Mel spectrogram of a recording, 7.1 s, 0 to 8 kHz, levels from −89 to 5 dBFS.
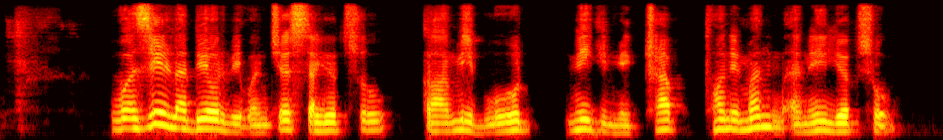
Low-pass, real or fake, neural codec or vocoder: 7.2 kHz; fake; codec, 16 kHz in and 24 kHz out, 0.6 kbps, FireRedTTS-2 codec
